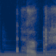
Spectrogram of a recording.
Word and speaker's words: arpeggio: How do you spell that? What? Apeio. Arpeggio.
